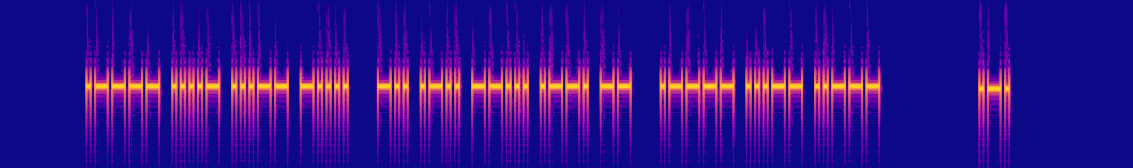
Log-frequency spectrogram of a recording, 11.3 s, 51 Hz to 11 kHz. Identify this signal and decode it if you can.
Morse code, heard as a keyed tone, about 28 wpm, 700 Hz. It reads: 1436 DL7PM 132 R
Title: Worked All Europe DX Contest - QTC Exchange - 28wpm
